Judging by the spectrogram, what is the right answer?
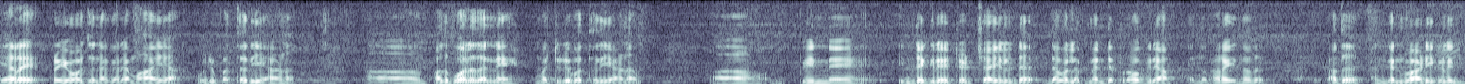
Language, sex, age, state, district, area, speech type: Malayalam, male, 45-60, Kerala, Thiruvananthapuram, rural, spontaneous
